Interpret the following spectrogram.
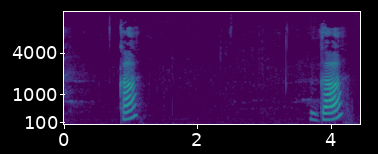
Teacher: ಕಡಿಮೆ ಉಸಿರಿನಿಂದ ಉಚ್ಚರಿಸುವ ಅಕ್ಷರಗಳು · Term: ಅಲ್ಪಪ್ರಾಣ ಅಕ್ಷರಗಳು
